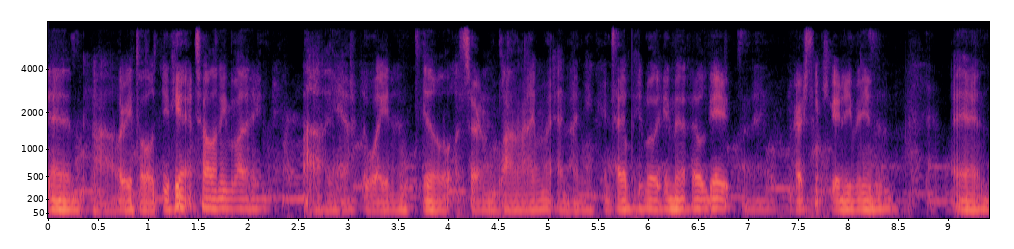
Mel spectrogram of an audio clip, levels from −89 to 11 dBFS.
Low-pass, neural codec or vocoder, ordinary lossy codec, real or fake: 7.2 kHz; codec, 24 kHz, 1.5 kbps, HILCodec; Opus, 64 kbps; fake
